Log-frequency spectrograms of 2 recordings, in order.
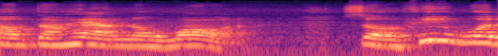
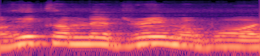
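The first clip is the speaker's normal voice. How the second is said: ordinary talk, nothing marked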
